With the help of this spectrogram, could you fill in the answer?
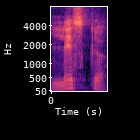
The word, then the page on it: lesca: provençal; lesco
